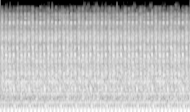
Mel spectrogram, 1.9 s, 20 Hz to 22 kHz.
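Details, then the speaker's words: Caddy at 81,370 miles, first run after repair work, with no engine management light on. Even, quiet idle with a steady quick pulse and no knock or ticking. Healthy normal idle. "And it sounds so nice and quiet as well."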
